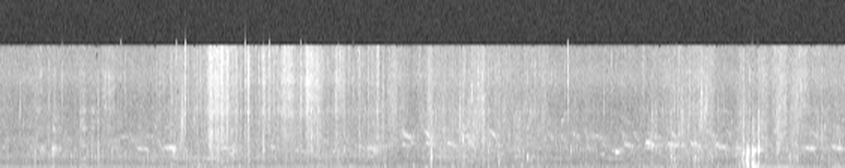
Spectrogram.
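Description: Birds chirping in trees around an outdoor yard, over a low steady background hum. About ten seconds in there is one louder, sharp call with a short held note.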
